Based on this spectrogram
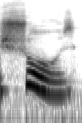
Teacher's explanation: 最后的 shore 后面加的这个 s 应该读浊音，因为 shore 尾音呢是一个元音，元音后面去变过去式加 ed 也好，变复数加 s 也好，都是要读浊音的啊，清清浊浊的规律。所以这个词应该是 shores。但是不要读得过重哈，不要读成 shores，单词尾部注意一个浊音的轻化。好，这句话我再用非常慢的速度用英音来读一下，我读一遍你读一遍。 Did you ever stop to notice all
